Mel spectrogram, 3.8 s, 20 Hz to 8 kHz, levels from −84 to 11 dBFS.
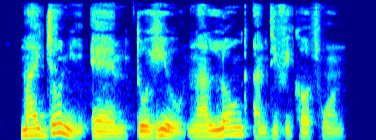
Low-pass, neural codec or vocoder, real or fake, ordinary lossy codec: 7.2 kHz; none; real; AAC, 32 kbps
